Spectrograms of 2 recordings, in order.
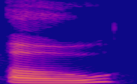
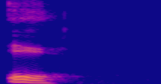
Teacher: little bit of a w sound at the end oh oh so my lips are kind of coming together at the end to make that w sound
